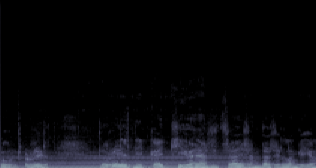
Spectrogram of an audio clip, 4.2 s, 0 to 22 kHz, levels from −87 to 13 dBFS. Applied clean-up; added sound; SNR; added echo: none; Bowed string instrument; 10 dB; none.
